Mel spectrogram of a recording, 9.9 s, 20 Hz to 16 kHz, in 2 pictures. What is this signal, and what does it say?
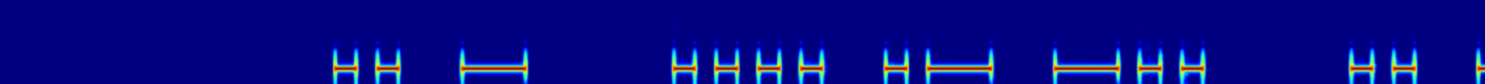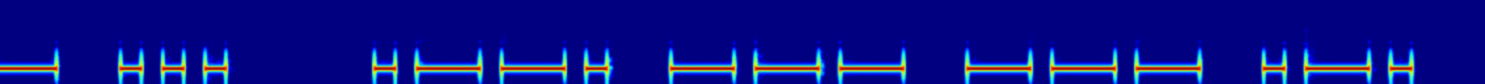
Morse code, heard as a keyed tone, about 17 wpm, 700 Hz. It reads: IT HAD ITS POOR
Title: Sentences from Top 1000 Words 17wpm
